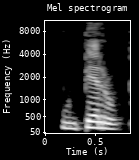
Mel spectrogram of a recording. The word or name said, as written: un perro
